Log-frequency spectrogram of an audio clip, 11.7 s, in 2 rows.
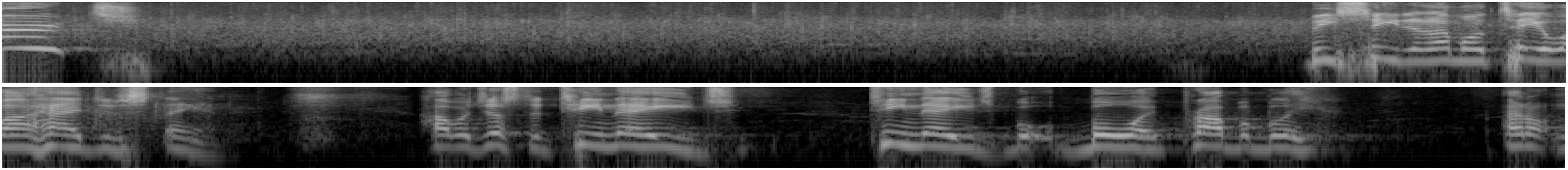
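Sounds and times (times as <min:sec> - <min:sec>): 
audience applauding: 0:00.0 - 0:06.5
speech: 0:04.9 - 0:10.9, 0:11.5 - 0:11.7.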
